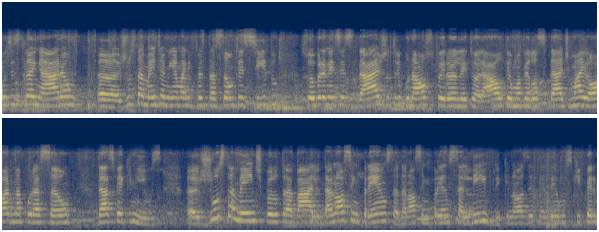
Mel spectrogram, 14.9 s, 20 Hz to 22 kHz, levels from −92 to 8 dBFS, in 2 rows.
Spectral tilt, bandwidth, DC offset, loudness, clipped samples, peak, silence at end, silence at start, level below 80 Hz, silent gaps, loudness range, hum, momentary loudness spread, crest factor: -2.5 dB/octave; 9.4 kHz; under 0.1%; -21 LUFS; under 0.1%; -2 dBFS; 0 s; 0 s; -68 dBFS; none; 4 LU; none; 11 LU; 18 dB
